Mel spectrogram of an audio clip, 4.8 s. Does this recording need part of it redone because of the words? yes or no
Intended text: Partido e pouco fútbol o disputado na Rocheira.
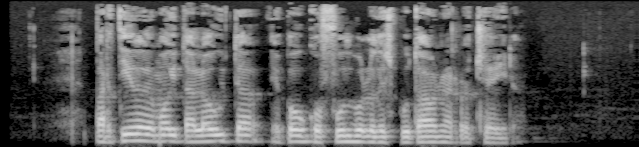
yes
